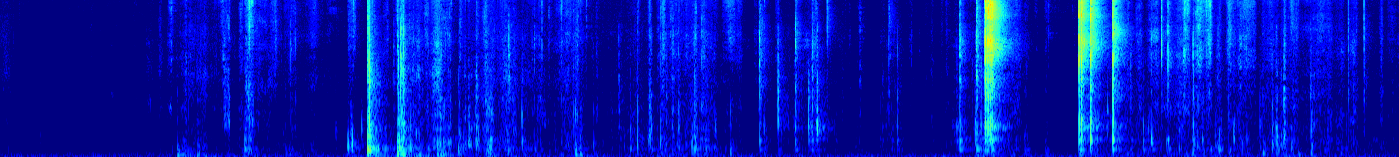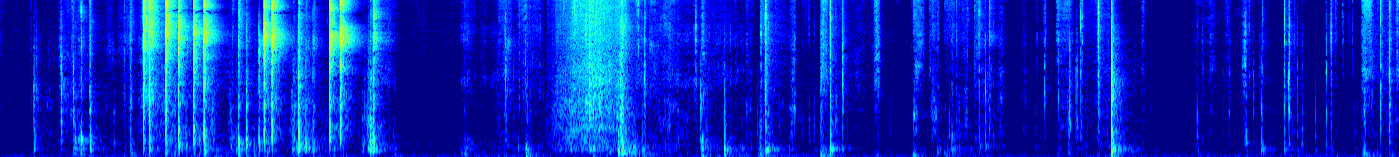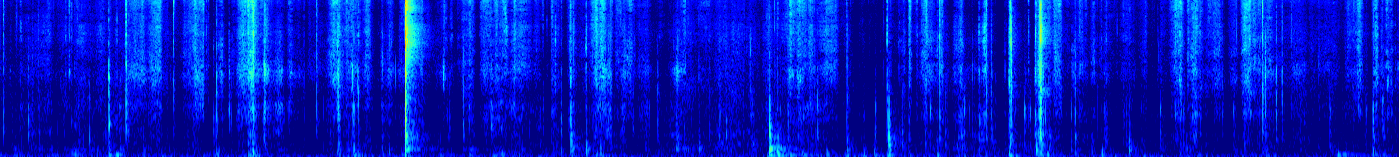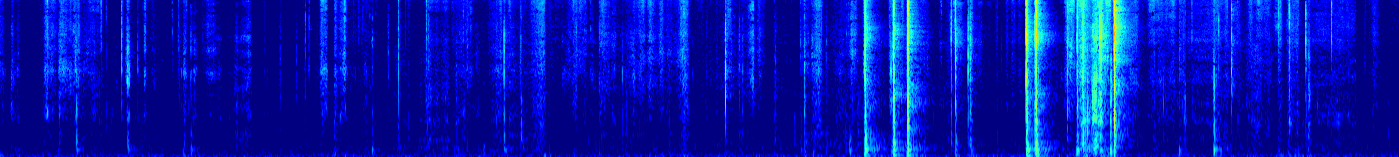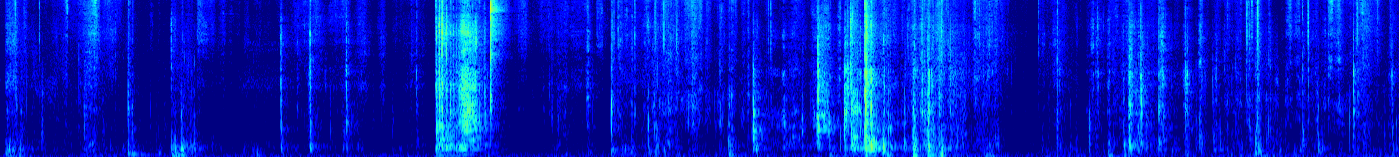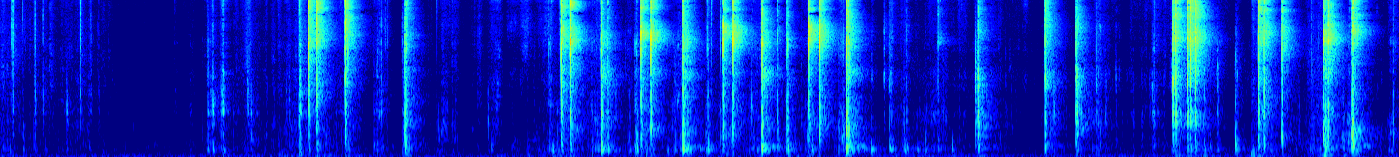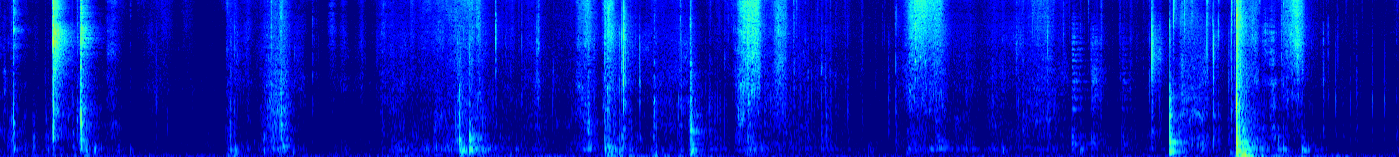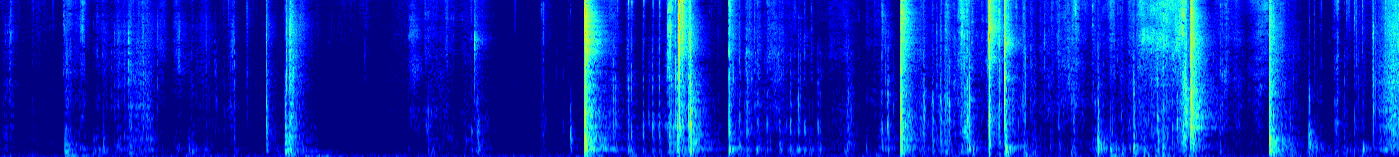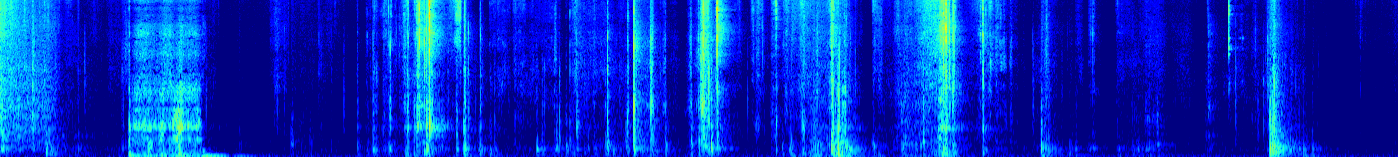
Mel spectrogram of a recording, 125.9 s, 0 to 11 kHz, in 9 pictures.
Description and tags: Handling Snowboard Strap-In Boots Foley
Putting snowboard boots on a snowboard with strap-in bindings and off again. Recorded with a Zoom H2.
click, clicking, equipment, equipping, foley, game, gear, inventory, snowboard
